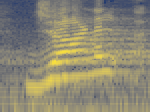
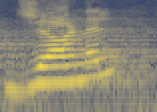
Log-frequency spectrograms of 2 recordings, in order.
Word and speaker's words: journal: of its happening so journal it should be read as journal don't read it as journal r is silent there and other names also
